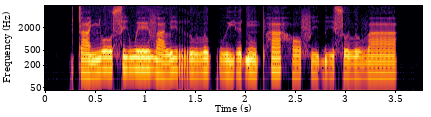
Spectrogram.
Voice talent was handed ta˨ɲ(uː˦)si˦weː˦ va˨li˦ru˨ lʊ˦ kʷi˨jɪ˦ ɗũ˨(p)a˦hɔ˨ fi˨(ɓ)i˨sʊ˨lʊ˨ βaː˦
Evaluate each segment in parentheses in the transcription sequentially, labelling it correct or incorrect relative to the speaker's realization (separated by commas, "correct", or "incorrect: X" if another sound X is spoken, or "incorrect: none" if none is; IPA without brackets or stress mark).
incorrect: oː˦, incorrect: pʰ, correct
